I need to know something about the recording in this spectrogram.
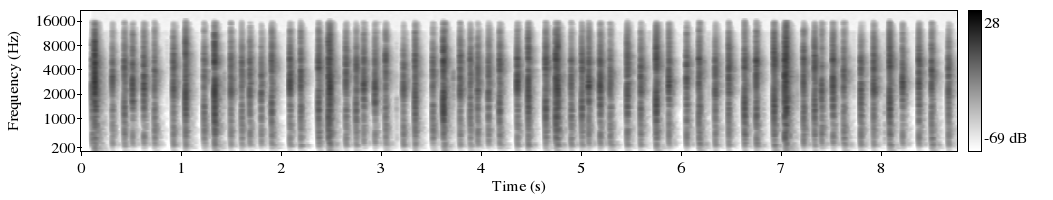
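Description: Tap dancing: a fast, uneven run of sharp taps from tap shoes, about eight to ten a second.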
